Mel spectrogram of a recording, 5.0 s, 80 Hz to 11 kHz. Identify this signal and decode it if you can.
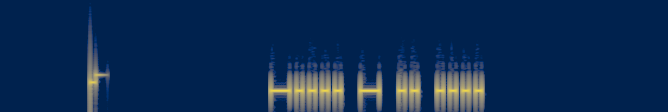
Morse code, heard as a keyed tone, about 25 wpm, 700 Hz. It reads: 6TIH
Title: Four Challenging Letter-Number Combinations 25wpm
